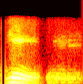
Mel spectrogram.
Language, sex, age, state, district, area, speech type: Maithili, male, 60+, Bihar, Saharsa, urban, conversation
